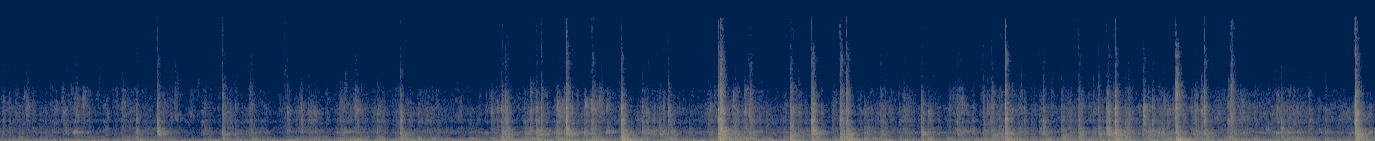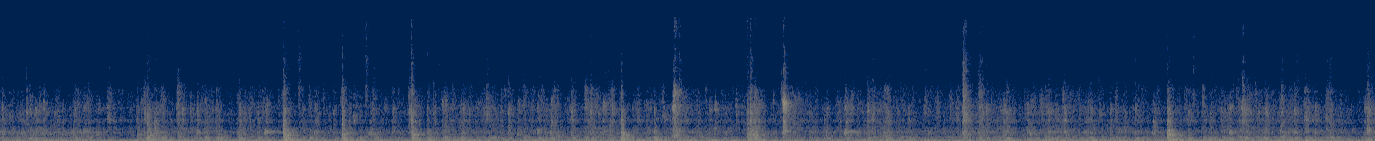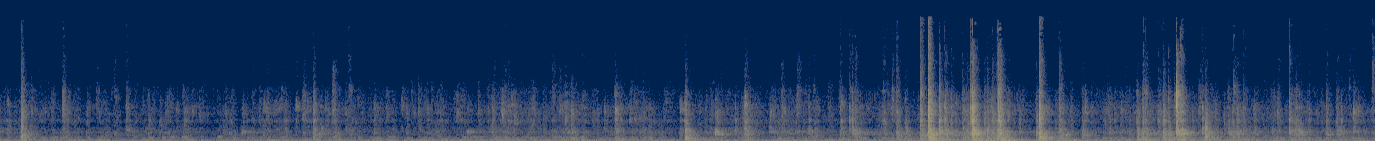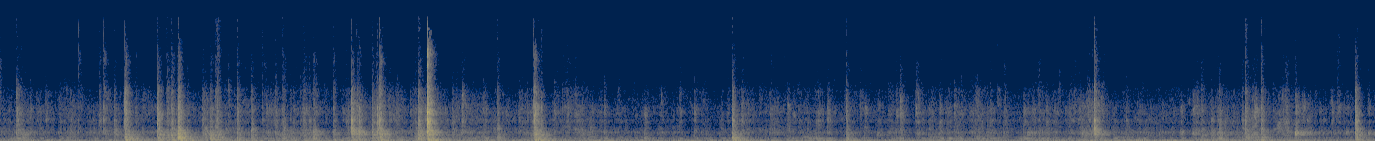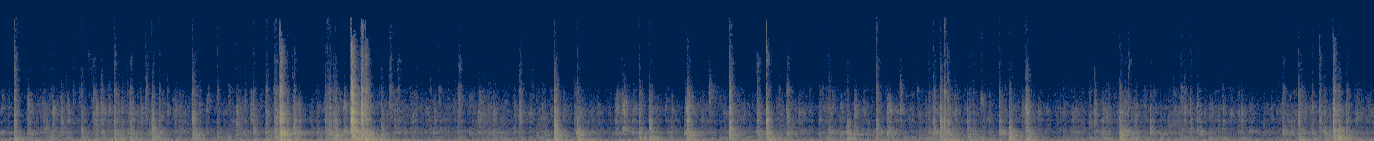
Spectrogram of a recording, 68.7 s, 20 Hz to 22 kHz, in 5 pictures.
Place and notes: berlin, friedelstraße: backyard window - the city, the country & me: backyard window, snowmelt, water dropping on different window sills
snowmelt, water dropping on different window sills, recorder inside of a double window
the city, the country & me: february 3, 2010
